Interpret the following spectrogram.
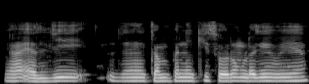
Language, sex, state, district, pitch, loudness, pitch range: Hindi, male, Jharkhand, Jamtara, 165 Hz, -18 LUFS, 160-165 Hz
